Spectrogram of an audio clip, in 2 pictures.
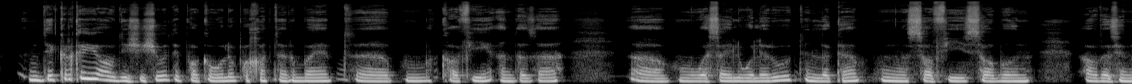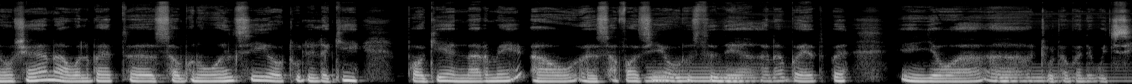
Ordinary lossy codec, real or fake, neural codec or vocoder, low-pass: none; real; none; none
